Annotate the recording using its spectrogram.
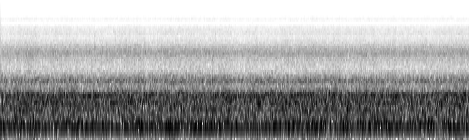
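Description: Jet engines roar in a steady, low drone.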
